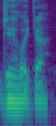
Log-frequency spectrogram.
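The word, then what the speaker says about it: Gaeilge: G A E I L G E and it's pronounced Galiga.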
